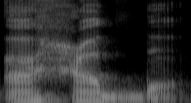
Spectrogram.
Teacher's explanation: کفوان واو کے اوپر تنوین ہے اور تنوین کے بعد حروف حلقیہ میں سے حمزہ ہے، لہٰذا یہاں اظہار ہوگا، تنوین کا اظہار ہوگا. کفوان احد دال پہ قلقلہ ہوگا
